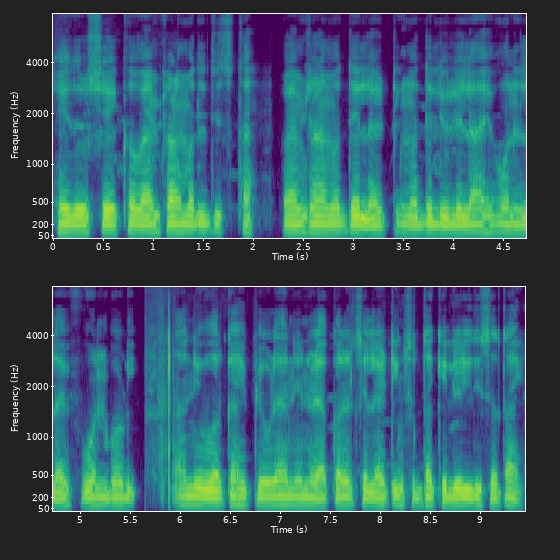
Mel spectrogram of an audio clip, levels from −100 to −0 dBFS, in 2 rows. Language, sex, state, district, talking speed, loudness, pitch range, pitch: Marathi, male, Maharashtra, Dhule, 205 wpm, -20 LUFS, 100-105 Hz, 105 Hz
